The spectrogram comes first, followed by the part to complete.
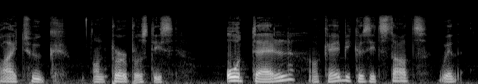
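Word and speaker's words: hôtel: took on purpose this hotel. Okay? Because it starts with ash. But remember that in French we don't pronounce ash. Okay? So basically the first sound of the word is the vowel o.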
